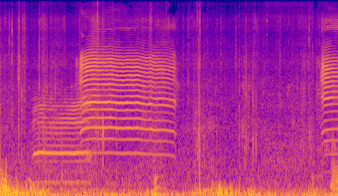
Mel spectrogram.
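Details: Goat on a goat-raising farm bleating: a long wavering, nasal bleat of about two seconds that jumps higher in pitch partway through, then a second bleat starting right at the end, over farmyard background noise and knocks.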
